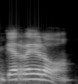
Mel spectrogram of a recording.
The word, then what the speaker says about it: Guerrero: Guerrero. Roll your R's.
